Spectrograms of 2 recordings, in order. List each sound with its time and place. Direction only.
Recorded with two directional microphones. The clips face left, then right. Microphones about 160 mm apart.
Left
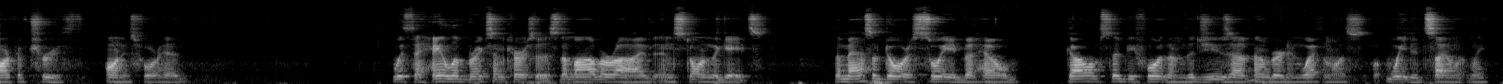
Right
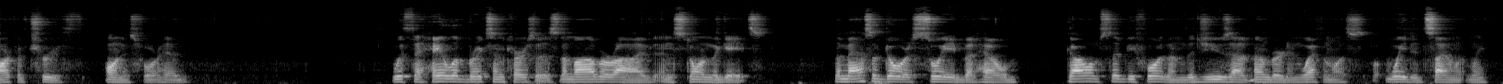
0.0 s speech: 25° right (ahead or behind)
3.9 s speech: 30° right (ahead or behind)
